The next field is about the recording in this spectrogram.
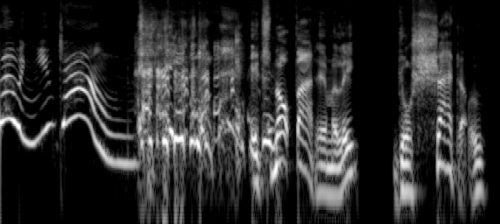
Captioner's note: all giggle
